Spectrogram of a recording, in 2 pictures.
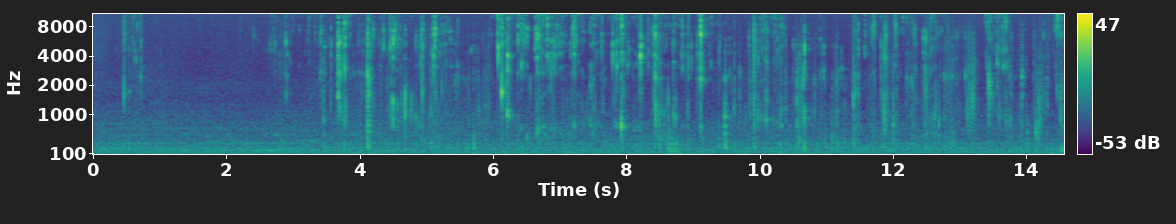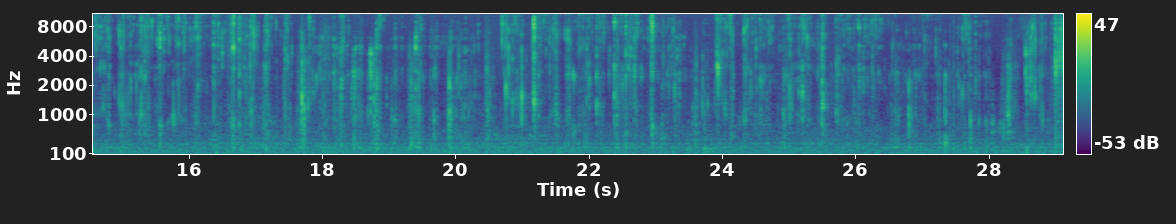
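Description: Close-miked chewing of chewy glutinous-rice dango coated in thick sweet soy sauce: wet mouth sounds with many sharp clicks and smacks, which begin thickly about four seconds in.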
